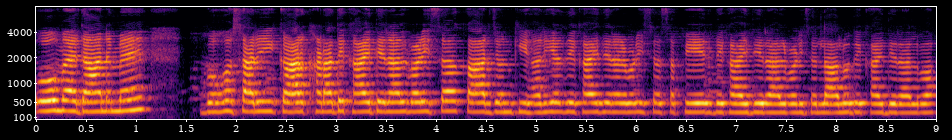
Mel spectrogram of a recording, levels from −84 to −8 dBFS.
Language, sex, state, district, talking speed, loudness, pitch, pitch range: Bhojpuri, female, Uttar Pradesh, Deoria, 215 wpm, -19 LUFS, 240 Hz, 235-255 Hz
